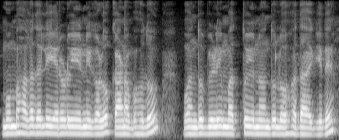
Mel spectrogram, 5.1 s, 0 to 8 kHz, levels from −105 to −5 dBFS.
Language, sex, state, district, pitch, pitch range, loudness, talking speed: Kannada, male, Karnataka, Bidar, 145 Hz, 140-155 Hz, -12 LUFS, 105 wpm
